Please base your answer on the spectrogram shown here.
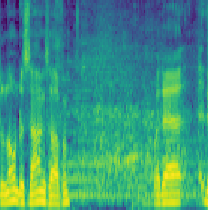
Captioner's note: audience laughs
